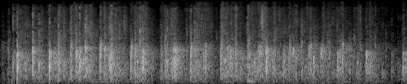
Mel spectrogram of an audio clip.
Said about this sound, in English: give him some applause.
